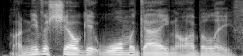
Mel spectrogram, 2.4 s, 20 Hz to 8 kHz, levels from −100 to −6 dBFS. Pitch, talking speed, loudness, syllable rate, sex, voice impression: 95 Hz, 195 wpm, -16 LUFS, 5.4 syllables/s, male, very masculine, very adult-like, slightly thick, cool, slightly intellectual, slightly calm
